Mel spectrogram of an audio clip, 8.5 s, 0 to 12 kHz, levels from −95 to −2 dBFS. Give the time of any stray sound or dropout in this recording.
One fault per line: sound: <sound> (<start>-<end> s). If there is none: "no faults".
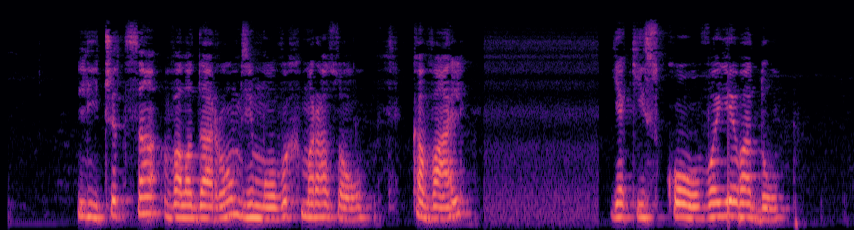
no faults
